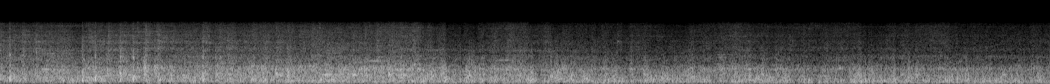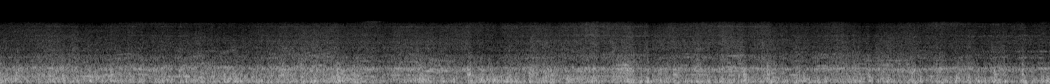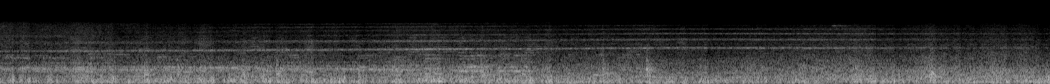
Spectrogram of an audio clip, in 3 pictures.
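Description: A JR East E233-series and E231-series mixed commuter train running along the platform as it slows to stop, with a steady rumble and wheel clatter. Over the last third a high whining, squealing tone rises slightly in pitch.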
